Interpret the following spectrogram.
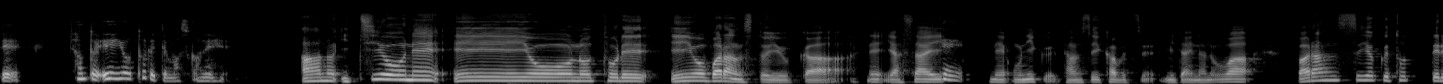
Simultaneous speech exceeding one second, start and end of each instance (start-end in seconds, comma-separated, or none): none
